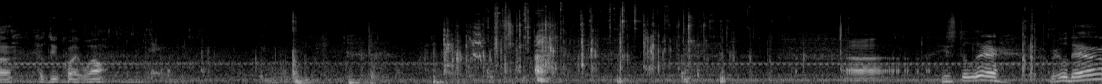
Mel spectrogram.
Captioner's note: groaning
